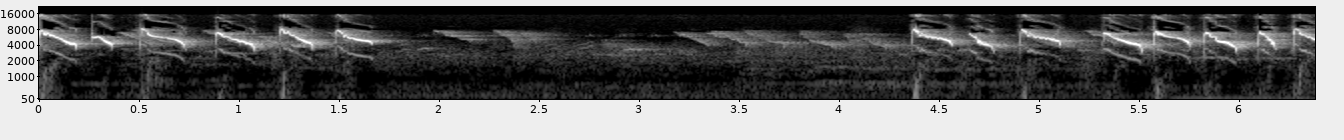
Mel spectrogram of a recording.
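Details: Oriental white-eye sound used as therapy to get birds to sing 'ngalas' and open their beaks: rapid series of high, sharp, downslurred whistled notes, about eight in a row, a two-second pause, then another quick burst.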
